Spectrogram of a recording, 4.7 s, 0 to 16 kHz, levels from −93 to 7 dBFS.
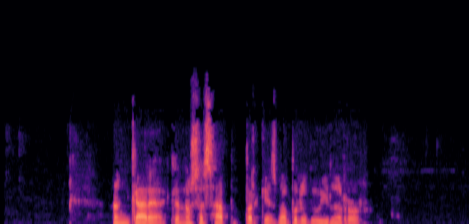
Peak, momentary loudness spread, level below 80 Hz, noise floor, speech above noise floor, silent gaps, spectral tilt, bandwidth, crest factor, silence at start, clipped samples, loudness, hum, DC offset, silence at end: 0 dBFS; 9 LU; -46 dBFS; -76 dBFS; 52 dB; none; -4.5 dB/octave; 10 kHz; 26 dB; 0.7 s; under 0.1%; -24 LUFS; none; under 0.1%; 1.1 s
